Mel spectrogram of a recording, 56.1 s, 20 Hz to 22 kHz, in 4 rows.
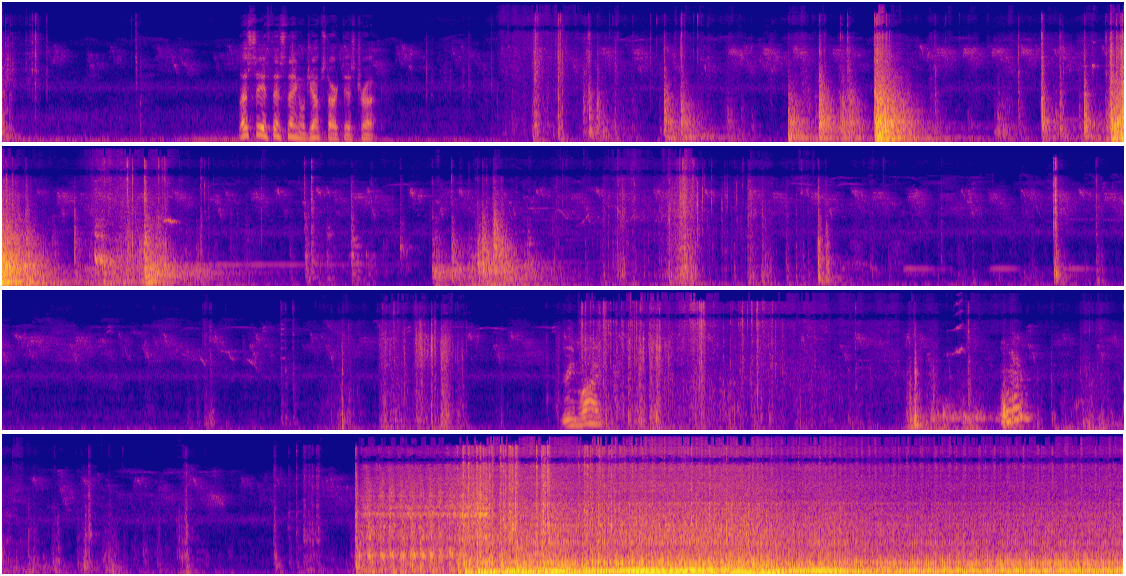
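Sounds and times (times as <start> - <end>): birds chirping: 0.0 - 56.0
equipment clunks and knocks: 8.2 - 11.8, 12.4 - 16.7
loud thunks: 8.2 - 16.7.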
